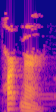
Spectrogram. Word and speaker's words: partner: 那么下面一个单词很多人听的也许不太习惯，那么在口语化当中 partner 那个 t 通常是不发音的，那么到这边气流就阻塞一下，就变成 partner，所以就变成 to your partner，所以这个对听力有很大的一个影响。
